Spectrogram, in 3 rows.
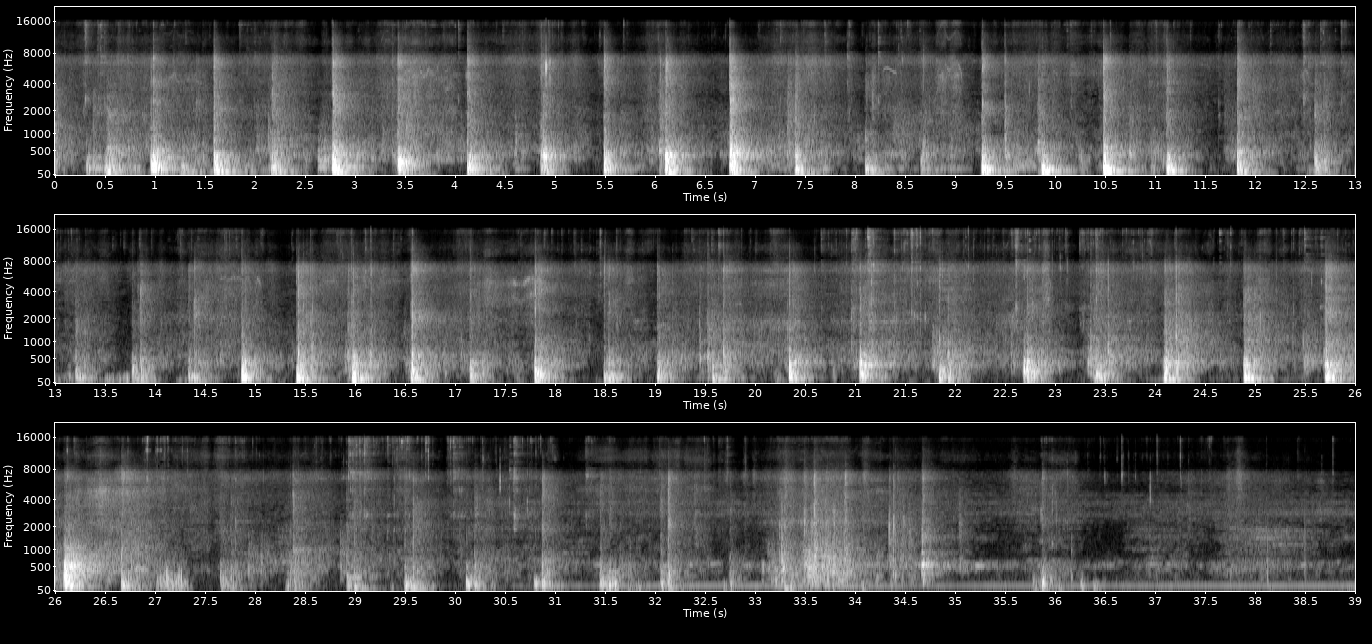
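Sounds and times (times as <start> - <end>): footsteps on hard floor: 0.0 - 35.2.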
